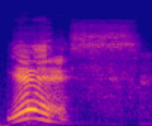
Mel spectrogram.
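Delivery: a single high, lightly voiced Russian-wrestler yes; in-character Russian yes. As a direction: answer in character as the big Russian. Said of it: "I'm like".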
